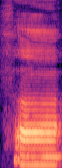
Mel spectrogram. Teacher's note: উচ্চারণ করার সময় এক আলিফ পরিমাণ দীর্ঘ হয়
